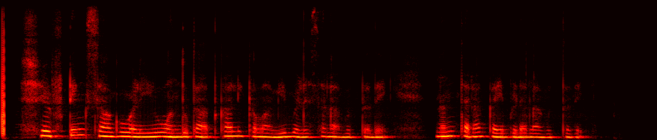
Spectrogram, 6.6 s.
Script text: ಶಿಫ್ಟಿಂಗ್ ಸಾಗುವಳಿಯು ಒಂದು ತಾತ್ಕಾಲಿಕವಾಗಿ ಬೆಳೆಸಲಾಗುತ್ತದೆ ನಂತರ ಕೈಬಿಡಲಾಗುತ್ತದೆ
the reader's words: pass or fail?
pass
